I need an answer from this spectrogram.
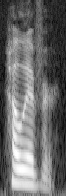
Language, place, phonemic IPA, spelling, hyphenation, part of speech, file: English, California, /haʊˈɛvɚ/, however, how‧ev‧er, adverb / conjunction, En-us-however.ogg
- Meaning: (adverb) 1. Nevertheless; yet, still; in spite of that 2. In contrast 3. Regardless of how; no matter how 4. Regardless of how; regardless of the way in which 5. In any way in which; how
